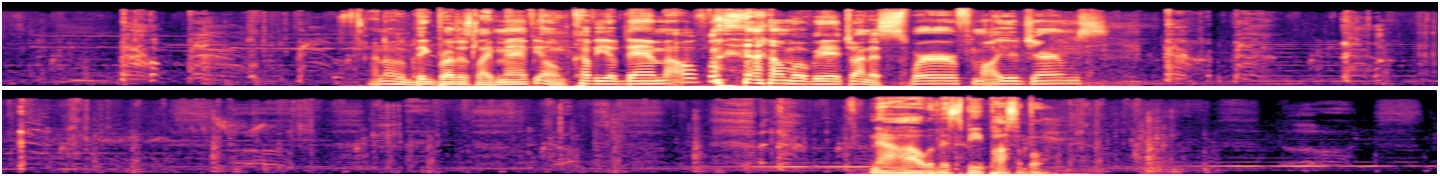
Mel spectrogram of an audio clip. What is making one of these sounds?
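Wooden cart wheels creak and rattle as the cart rolls along a path.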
